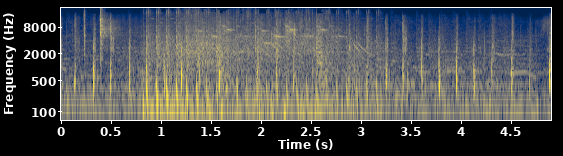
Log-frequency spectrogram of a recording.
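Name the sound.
machine gun burst firing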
